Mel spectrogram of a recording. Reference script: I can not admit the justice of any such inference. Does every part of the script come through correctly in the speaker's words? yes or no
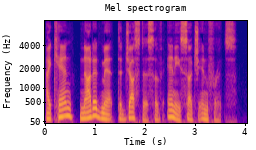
yes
